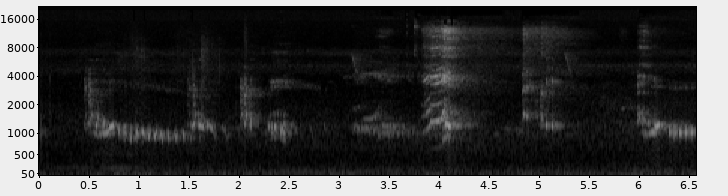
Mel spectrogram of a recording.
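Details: Orange-footed Scrubfowl calling around Cairns, Queensland, Australia, near a pond: loud, hoarse, fowl-like crowing calls in a string of drawn-out bursts, with a few harsher rasping notes mixed in.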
